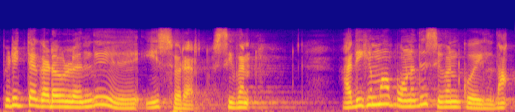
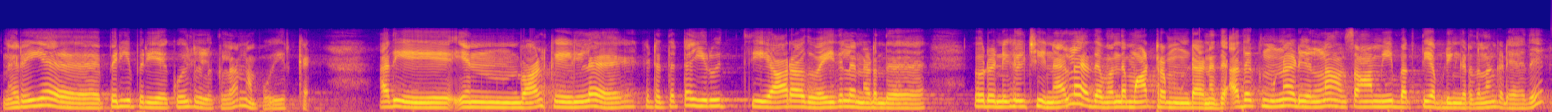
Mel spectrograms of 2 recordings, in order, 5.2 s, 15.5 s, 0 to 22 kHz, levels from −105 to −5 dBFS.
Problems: none marked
